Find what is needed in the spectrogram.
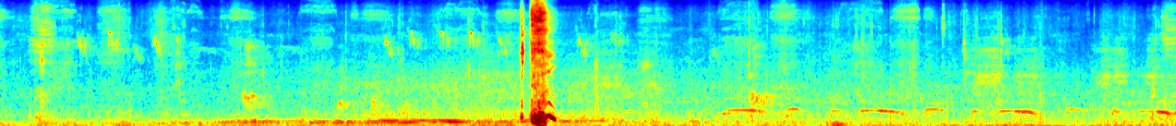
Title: Sneezing on the street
